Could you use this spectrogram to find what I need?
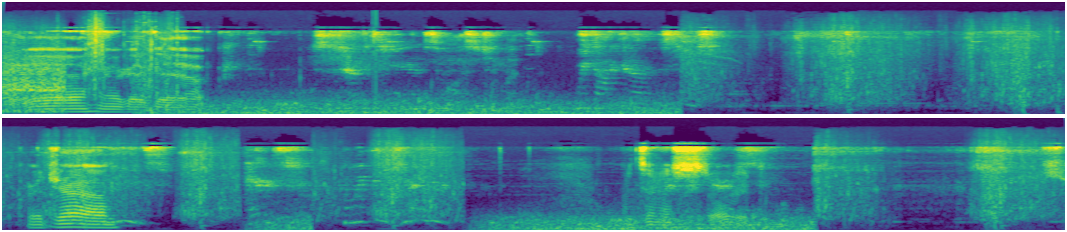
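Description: Water splashes as a swimmer strokes.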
